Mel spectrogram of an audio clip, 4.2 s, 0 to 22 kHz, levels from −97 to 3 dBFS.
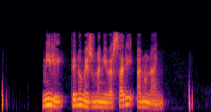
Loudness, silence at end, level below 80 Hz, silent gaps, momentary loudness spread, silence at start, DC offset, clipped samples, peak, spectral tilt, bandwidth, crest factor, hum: -22 LUFS; 0.35 s; -60 dBFS; none; 14 LU; 0.85 s; under 0.1%; under 0.1%; -6 dBFS; -5 dB/octave; 7.8 kHz; 18 dB; none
